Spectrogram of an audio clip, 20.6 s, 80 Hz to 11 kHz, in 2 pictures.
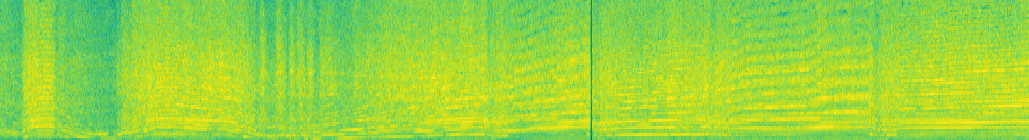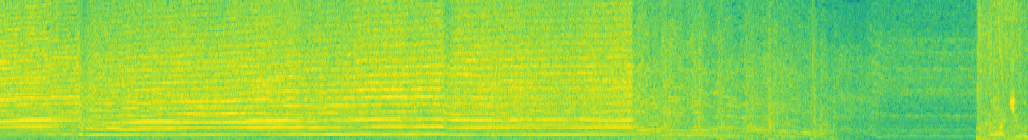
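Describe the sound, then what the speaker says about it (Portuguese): Formula 1 car from the F1 2012 video game accelerates hard and loud, with the engine pitch climbing through repeated gear changes. "Vá pela pista e acelere acima de 257 km por hora"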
